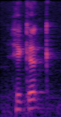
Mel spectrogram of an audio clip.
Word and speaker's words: Hickok: Hickok, Oh, that's how you say it.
